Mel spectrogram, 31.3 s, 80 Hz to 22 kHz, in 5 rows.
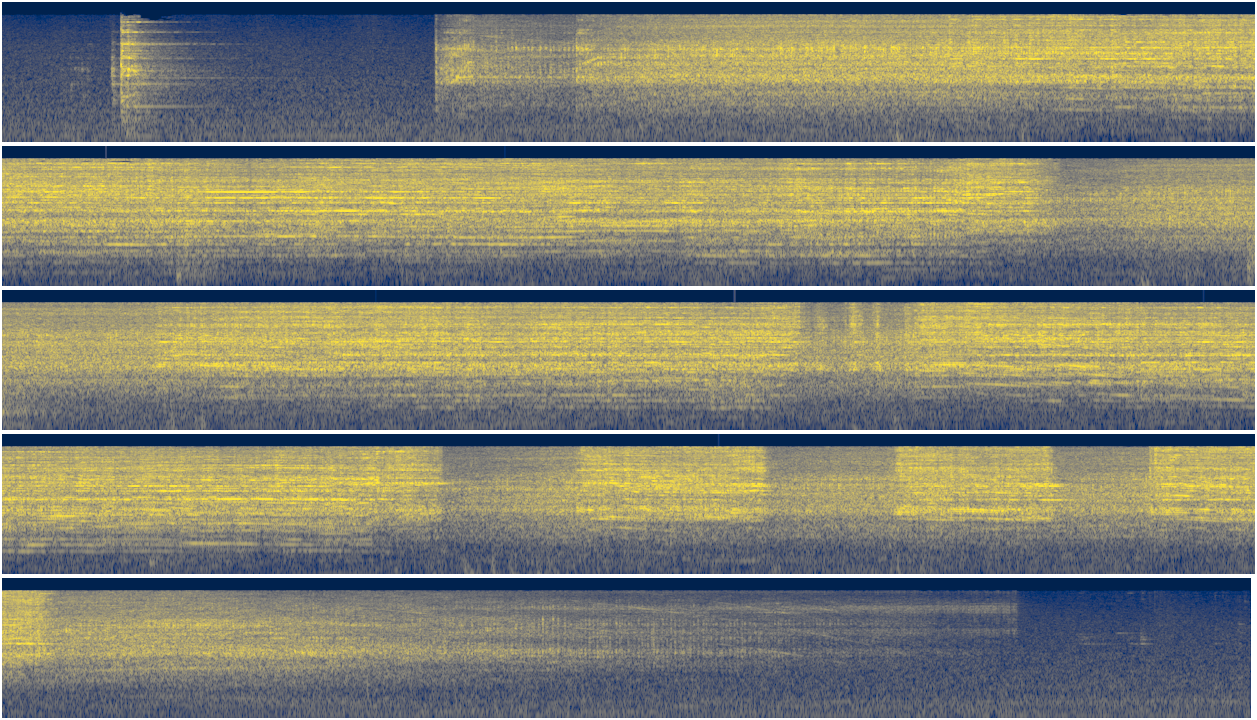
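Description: Angle grinder with a cut-off wheel slicing partway into a 3 mm steel plate to make it easier to bend: it starts about two seconds in, cuts steadily with a few brief lifts off the metal, then spins down over the last few seconds. A single knock on metal comes just before it starts.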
